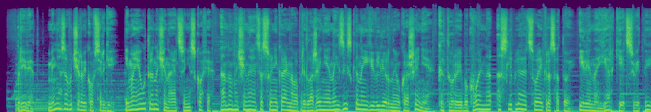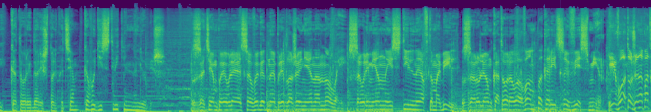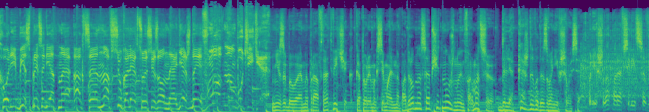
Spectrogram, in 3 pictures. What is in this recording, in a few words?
Promo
